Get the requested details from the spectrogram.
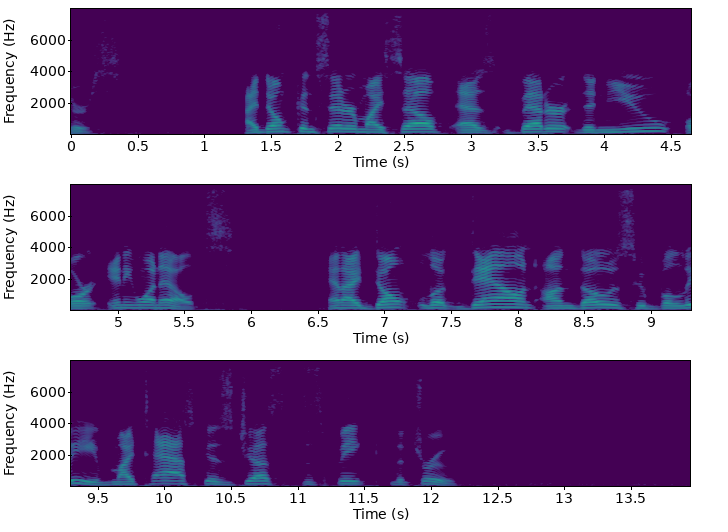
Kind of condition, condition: setting, outdoors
